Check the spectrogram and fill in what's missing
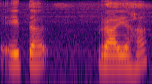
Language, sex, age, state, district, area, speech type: Sanskrit, female, 45-60, Maharashtra, Nagpur, urban, spontaneous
